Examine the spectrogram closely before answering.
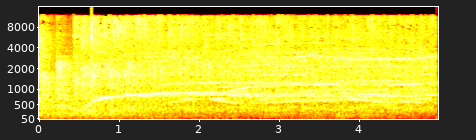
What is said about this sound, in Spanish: Aplausos y también abucheos a la concejal de Compromís, que decidió el sábado apoyar al candidato popular José Luis Susmozas, ya alcalde de la localidad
